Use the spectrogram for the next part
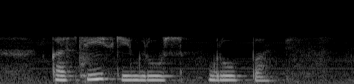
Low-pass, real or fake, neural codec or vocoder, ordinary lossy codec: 3.6 kHz; real; none; none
